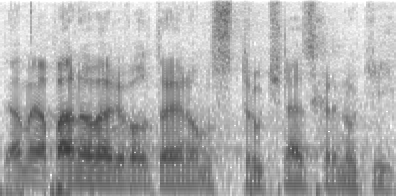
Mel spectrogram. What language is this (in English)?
Czech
